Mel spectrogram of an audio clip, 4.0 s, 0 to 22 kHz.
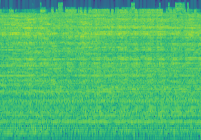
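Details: Ninja Foodi 8-in-1 running cold in this recording (owner says the unbearable noise comes after warming up): steady droning hum with fixed mid-pitched tone over constant rush; loud running noise, cause unclear.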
